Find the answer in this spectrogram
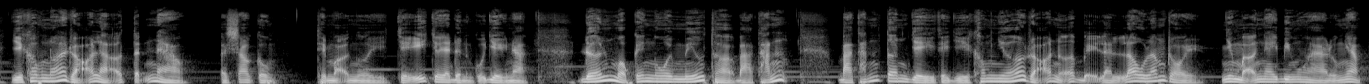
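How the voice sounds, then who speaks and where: A man narrating a ghost story in a lively way, speaking directly to his listeners. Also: fairly low pitch.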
